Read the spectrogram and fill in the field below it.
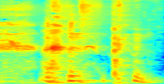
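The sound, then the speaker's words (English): A person coughs in a short series of rough, throaty bursts: two quick hacks, a pause, then two more, fairly loud, with no speech around them. “That's not a COVID cough, listener.”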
